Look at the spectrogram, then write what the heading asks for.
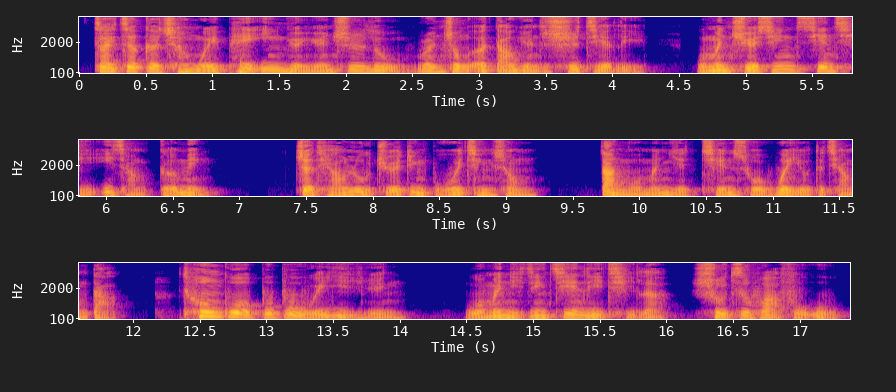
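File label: General, Chinese; voice demos; GoLocalise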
